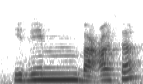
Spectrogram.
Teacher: ساکن کے بعد جب حرف با آتا ہے تو دونوں کو نون ساکن کو میم میں بدل دیں گے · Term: اقلاب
